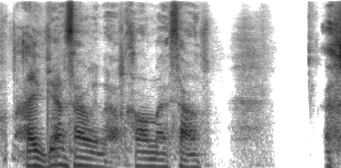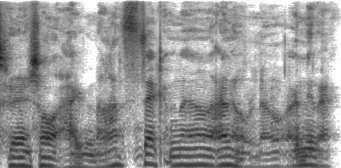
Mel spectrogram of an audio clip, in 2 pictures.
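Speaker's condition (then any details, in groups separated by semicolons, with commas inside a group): Brain injury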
